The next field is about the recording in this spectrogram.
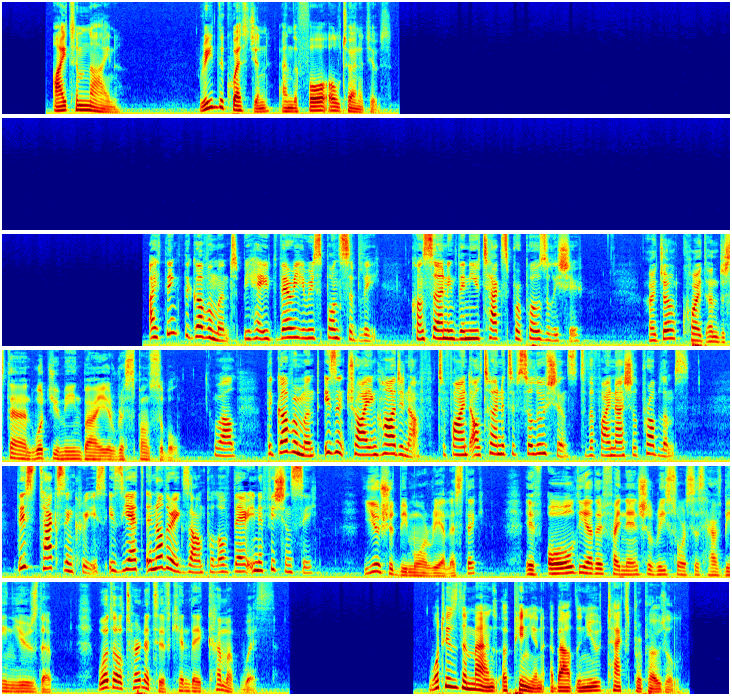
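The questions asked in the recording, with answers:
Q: What is the man's opinion about the new tax proposal?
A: It is unavoidable since there is no other alternative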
